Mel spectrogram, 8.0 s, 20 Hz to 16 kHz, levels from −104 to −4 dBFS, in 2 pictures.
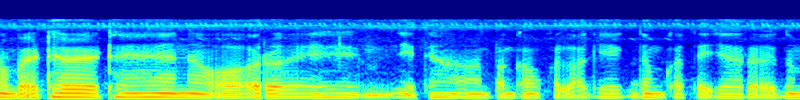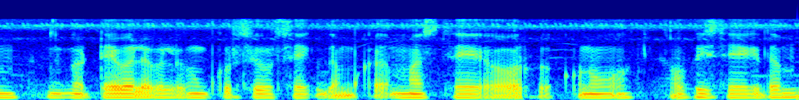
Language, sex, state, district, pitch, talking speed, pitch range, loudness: Chhattisgarhi, male, Chhattisgarh, Jashpur, 130 Hz, 170 wpm, 130-135 Hz, -37 LUFS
